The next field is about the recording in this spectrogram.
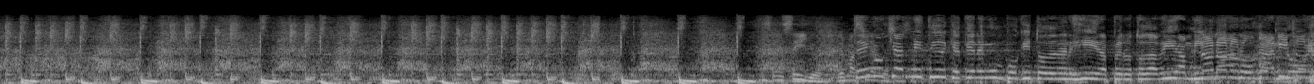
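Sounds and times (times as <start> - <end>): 
pounding steady dembow dance beat: 0.0 - 9.6
loud crowd shouting and cheering: 0.0 - 13.1
speech: 7.9 - 13.1.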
